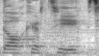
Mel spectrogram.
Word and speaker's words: Doherty: Amici fraterni, Pete Doherty, si pronuncia così a differenza di quanto molti pensano. – No, non è Doherty, no, pensa quanto ho sbagliato, mamma mia, ho sbagliato per anni.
